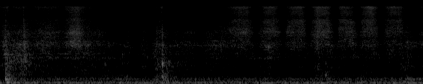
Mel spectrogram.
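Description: A disinfectant wipe rubbing across the plastic casing of a peritoneal dialysis cycler: a series of faint, brushing wiping strokes.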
